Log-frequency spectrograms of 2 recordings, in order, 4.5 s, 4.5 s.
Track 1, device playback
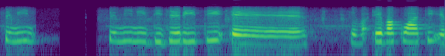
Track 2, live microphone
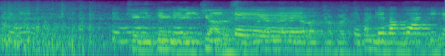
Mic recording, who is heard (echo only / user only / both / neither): both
